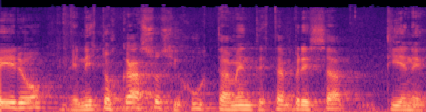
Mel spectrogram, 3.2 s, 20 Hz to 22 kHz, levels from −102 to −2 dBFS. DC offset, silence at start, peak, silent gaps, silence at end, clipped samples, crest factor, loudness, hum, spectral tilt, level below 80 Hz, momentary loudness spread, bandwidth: under 0.1%; 0 s; -4 dBFS; none; 0 s; under 0.1%; 16 dB; -22 LUFS; none; -6 dB/octave; -42 dBFS; 6 LU; 17 kHz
